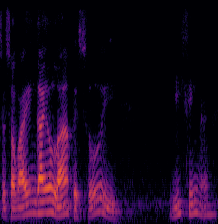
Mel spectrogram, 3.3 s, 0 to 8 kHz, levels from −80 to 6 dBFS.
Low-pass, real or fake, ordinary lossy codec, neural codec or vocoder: 7.2 kHz; real; Opus, 16 kbps; none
